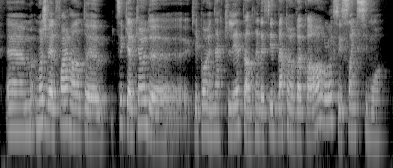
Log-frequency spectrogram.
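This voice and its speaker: Against noticeable background noise, a woman talks very slowly in a fairly low pitch with fairly even intonation and hardly any pauses. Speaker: graphic designer and illustrator. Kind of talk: podcast interview.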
